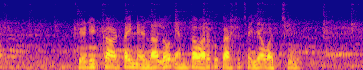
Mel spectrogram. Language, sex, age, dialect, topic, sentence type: Telugu, male, 18-24, Utterandhra, banking, question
